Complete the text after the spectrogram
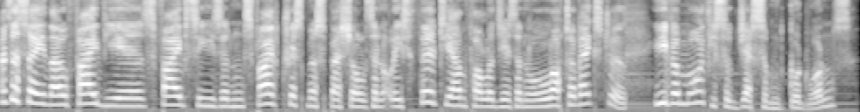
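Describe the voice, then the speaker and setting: A man's voice: high-pitched, animated, moderate pace, hardly any pauses. A man hosting a casual podcast as a creator, rambling and self-deprecating. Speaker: podcast host and audio drama creator. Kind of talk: casual chat.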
